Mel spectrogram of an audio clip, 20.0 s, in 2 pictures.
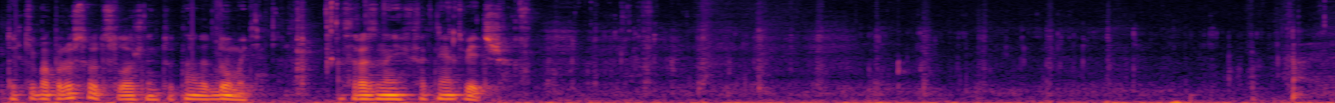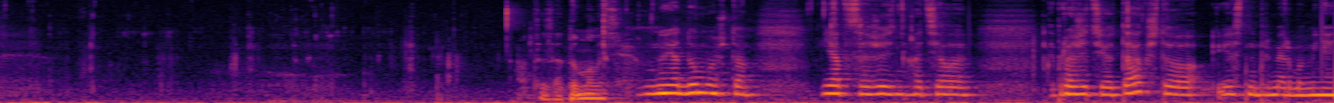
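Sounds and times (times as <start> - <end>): person chewing: 1.4 - 15.0, 17.6 - 18.0.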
